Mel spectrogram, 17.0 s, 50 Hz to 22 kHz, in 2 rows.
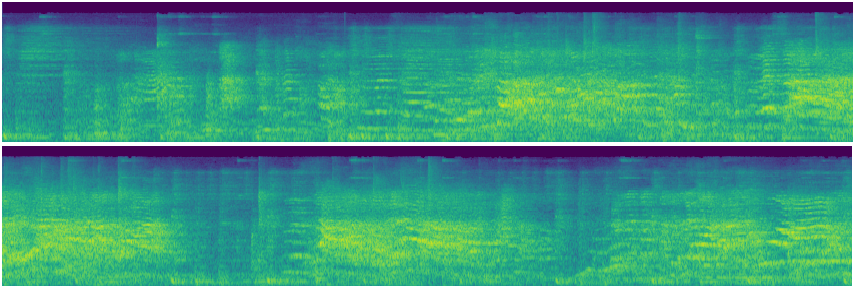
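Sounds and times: children shouting and cheering: 0.8s - 17.0s.

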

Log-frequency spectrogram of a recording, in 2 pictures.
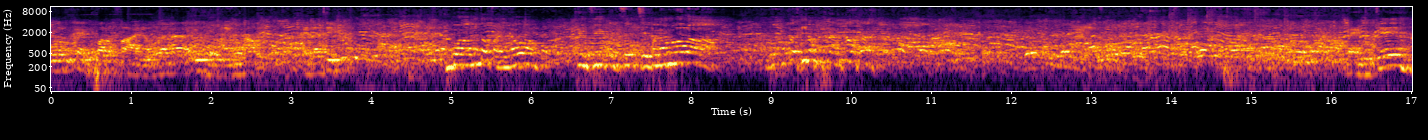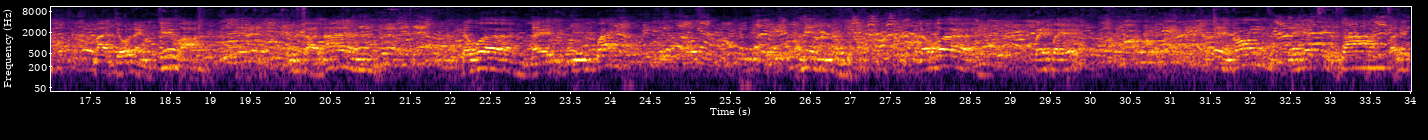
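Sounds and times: man speaking into a microphone: 0.0s - 3.8s, 4.9s - 8.4s, 9.0s - 10.6s, 16.2s - 19.0s, 19.9s - 24.3s, 26.3s - 27.2s, 27.8s - 30.0s, 31.5s - 34.0s
crowd chattering: 0.0s - 34.0s.

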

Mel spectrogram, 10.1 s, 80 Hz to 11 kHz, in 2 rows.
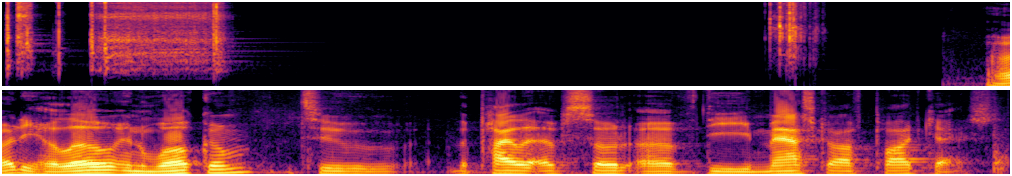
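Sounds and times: camera shutter clicks: 0.0s - 1.2s, 3.8s - 4.2s.

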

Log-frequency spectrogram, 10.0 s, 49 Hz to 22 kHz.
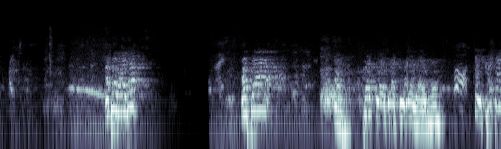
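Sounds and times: man speaking: 1.5s - 3.0s, 4.2s - 10.0s.

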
